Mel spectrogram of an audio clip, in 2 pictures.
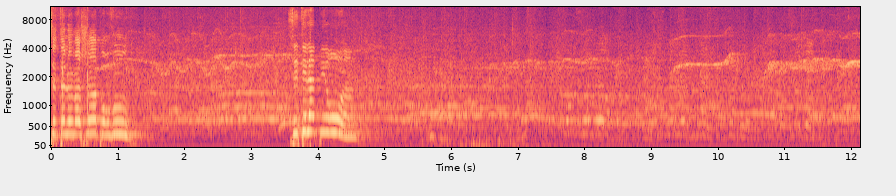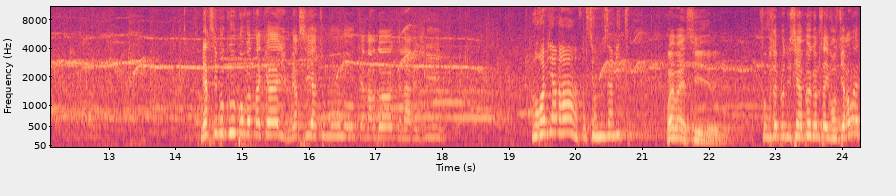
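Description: A live band plays an upbeat song with guitars, horns and percussion in a large hall.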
